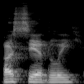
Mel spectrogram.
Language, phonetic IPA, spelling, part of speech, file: Russian, [ɐˈsʲedɫɨj], оседлый, adjective, Ru-оседлый.ogg
- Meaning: sedentary, settled (as opposed to nomadic or migratory)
